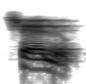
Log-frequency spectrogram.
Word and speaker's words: cello: double bass violin viola cello is written in cello what is pronounced cello then double bass strings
